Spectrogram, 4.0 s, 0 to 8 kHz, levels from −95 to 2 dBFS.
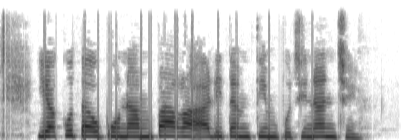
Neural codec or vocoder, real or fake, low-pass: none; real; 7.2 kHz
